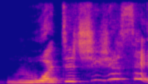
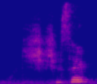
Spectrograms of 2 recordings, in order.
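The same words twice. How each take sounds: First: Slow, higher, baffled question; mock bewilderment. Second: Very quiet, baffled question; hushed aside. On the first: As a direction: act out being stunned, stretching the words. Stunned reaction to garbled order. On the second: Retold or imitated. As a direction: imitate a coworker's under-the-breath question. Coworker turns to her, off headset.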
